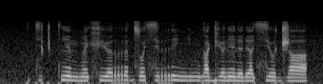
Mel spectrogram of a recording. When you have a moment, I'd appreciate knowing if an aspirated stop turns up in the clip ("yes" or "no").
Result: no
